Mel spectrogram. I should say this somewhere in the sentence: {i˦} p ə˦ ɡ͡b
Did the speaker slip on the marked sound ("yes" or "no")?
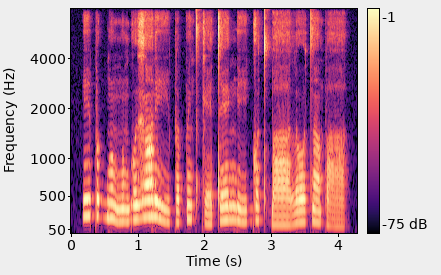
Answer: no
